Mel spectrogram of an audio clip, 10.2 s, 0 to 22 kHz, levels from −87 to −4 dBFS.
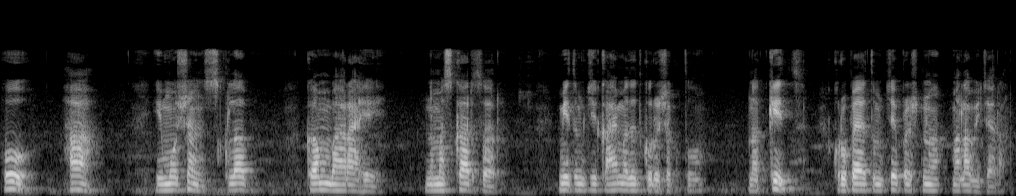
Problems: background sounds at intervals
